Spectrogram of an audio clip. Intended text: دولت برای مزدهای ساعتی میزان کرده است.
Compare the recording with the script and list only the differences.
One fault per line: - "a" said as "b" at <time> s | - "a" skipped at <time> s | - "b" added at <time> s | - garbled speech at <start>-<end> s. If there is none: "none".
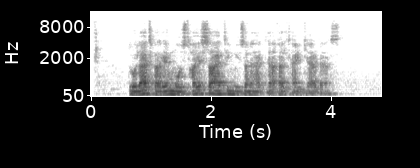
- "حداقل تعیین" added at 2.7 s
